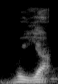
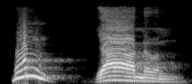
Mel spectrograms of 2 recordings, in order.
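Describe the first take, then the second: First: The n sound merges into the following y. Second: The n sound is pronounced clearly before y. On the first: The speaker calls it wrong. "Jangan dibaca buya" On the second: The speaker calls it right. "Di sini tetap diidharkan"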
